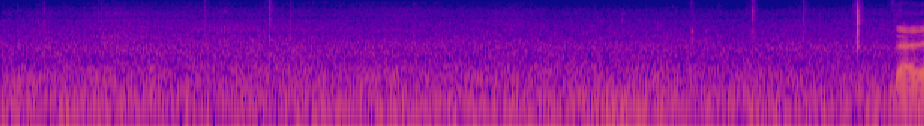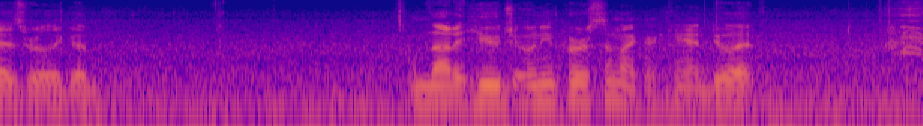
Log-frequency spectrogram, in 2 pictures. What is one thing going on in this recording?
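A small fire crackles softly.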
